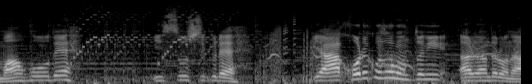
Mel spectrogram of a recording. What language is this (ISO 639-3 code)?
jpn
